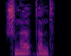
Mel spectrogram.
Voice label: "schnatternd", German; adjectives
